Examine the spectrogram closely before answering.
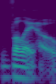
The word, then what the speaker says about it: Vallejo: uh Megan says yeah you pronounce pronounce the L in Vallejo. So it would be like Vallejo with like the actual L sound.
